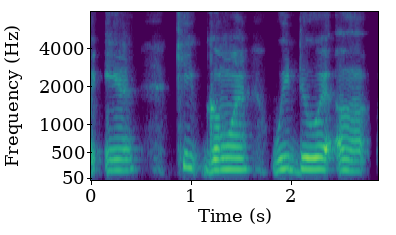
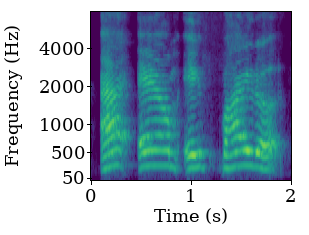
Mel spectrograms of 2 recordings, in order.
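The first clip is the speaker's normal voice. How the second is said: slow, firm and louder declaration; slow affirmation; 3 semitones higher, 4 dB louder than usual. Acted. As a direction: declare it like a vow. Chanted affirmation with the audience.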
